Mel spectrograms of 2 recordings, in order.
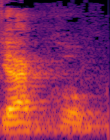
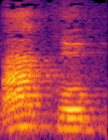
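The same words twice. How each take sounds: First: The name begins with a Y sound. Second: The name begins with a vowel, no Y. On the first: "con una lo que suena como Y" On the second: "o sin la Y"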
